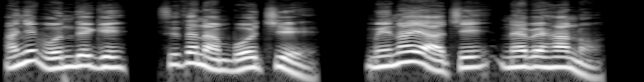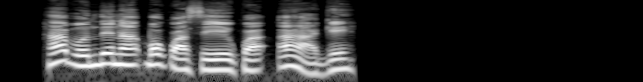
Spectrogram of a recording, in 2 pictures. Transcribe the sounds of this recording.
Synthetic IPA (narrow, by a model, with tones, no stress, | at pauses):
a˨ɲɪ˦bʊ˨n̩˦dɪ˦ɡɪ˦ | si˦t̬e˦na˨ŋ͡m̩˨ɡ͡bo˦t͡ʃi˦ḛ˨ | me˨na˦ɣa˨t͡ʃɪ˦ne˦be˦ɦa˦nɔ̰˨ | ha˦bʊ˨n̩˦dɪ˦na˦k͡pɔ˦kʷa˨sɪ˨ɪ˨kʷa˨a˦ɦa̰˨ɡɪ˦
